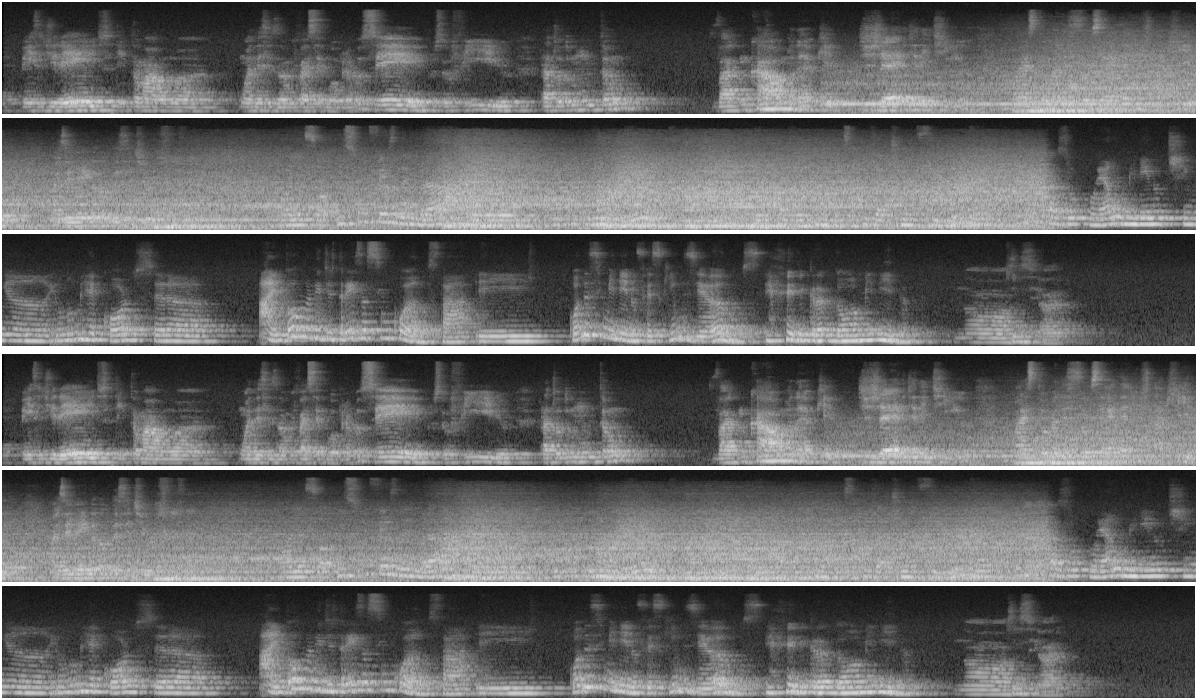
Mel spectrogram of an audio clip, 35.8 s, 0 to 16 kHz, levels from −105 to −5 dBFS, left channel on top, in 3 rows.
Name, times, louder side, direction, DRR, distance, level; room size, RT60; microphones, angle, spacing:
voice 1, 0.2-2.0 2.4-6.2 7.1-13.9 22.1-22.5 33.4-34.5, right 1 dB, 40° right, -3 dB, 0.9 m, -31 dB
voice 2, 7.5-8.0 14.7-19.2 19.5-25.9 26.5-29.2 29.6-33.0 34.0-34.2, left 1 dB, 25° left, 2 dB, 0.3 m, -29 dB
sound 1, 8.2-22.4, left 2 dB, 75° left, 0.6 m, -28 dB
3.4 x 3.1 x 2.3 m, 0.93 s
head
